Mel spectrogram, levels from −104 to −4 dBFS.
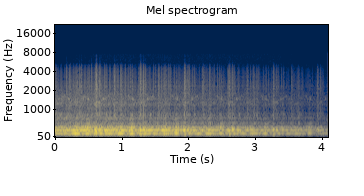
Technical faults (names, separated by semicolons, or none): none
